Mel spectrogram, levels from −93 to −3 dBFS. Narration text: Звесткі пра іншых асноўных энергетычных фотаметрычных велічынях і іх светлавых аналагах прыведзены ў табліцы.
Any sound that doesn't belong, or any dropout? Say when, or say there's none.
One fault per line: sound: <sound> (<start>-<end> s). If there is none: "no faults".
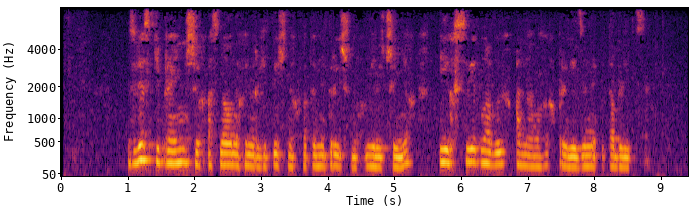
no faults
